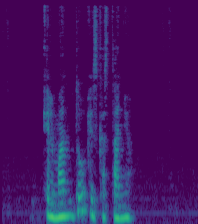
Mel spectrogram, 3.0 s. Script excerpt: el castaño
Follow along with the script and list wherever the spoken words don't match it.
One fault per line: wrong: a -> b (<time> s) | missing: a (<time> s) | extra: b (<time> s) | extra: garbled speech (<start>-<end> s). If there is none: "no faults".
extra: manto es (0.8 s)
